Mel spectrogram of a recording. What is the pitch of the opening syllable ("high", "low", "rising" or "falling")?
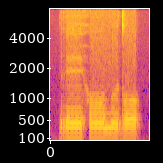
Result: low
